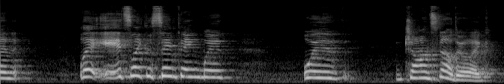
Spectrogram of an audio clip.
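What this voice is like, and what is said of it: Usual voice. Nothing is said of it.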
